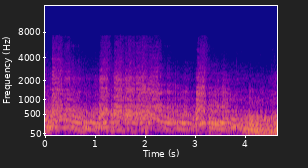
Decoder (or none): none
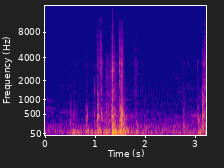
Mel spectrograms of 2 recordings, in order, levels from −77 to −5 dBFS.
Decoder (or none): none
